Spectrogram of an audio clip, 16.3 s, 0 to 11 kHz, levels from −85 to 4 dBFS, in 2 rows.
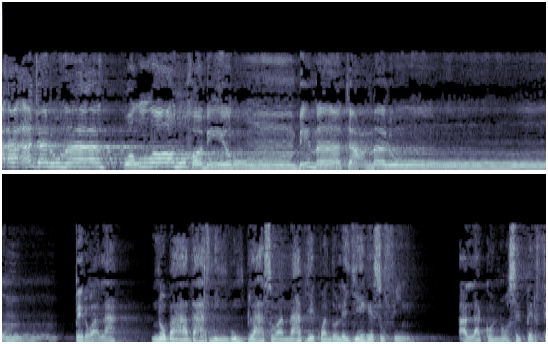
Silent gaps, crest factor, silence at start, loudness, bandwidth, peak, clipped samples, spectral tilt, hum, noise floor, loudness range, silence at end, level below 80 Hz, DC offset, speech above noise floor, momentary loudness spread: none; 16 dB; 0 s; -21 LUFS; 8 kHz; -4 dBFS; under 0.1%; -5 dB/octave; none; -58 dBFS; 7 LU; 0 s; -56 dBFS; under 0.1%; 38 dB; 11 LU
